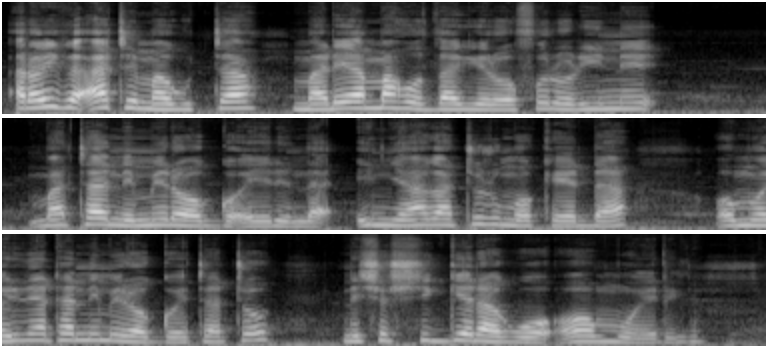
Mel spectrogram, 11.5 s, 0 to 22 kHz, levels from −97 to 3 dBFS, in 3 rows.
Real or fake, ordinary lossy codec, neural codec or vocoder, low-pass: real; none; none; none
